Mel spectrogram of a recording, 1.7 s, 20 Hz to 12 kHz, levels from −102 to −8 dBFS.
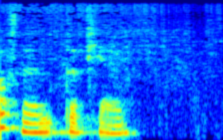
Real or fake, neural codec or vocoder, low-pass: real; none; 10.8 kHz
